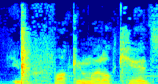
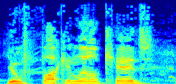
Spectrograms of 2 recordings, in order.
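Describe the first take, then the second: First: The line is spoken in a lowered, quiet voice. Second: The line is spoken at full, open volume. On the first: The speaker calls it right. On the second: The speaker calls it wrong.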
